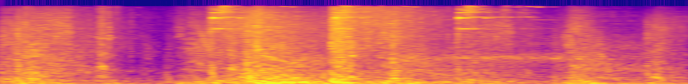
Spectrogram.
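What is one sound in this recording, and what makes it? Game spell effects whoosh and burst.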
